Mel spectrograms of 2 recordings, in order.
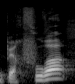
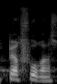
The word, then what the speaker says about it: Perfa: comme passe partout et perfa attention il y a un s à la fin mais les puristes ne prononcent pas le S de foura on dit pas perfas on dit perfa et je vous invite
